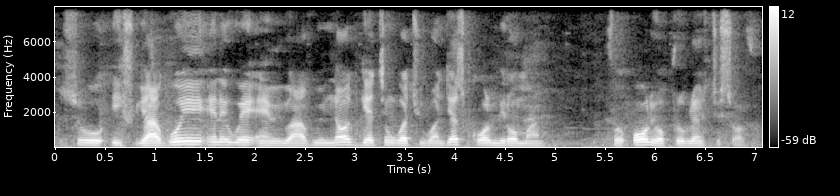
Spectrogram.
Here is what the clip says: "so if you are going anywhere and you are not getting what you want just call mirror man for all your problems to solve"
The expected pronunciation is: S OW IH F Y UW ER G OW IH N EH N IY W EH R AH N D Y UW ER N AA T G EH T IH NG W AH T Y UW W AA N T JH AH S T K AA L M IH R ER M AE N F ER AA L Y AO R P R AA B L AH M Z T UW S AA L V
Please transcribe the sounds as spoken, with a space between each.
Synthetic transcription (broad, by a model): S OW IH F Y UW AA G OW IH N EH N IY W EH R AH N Y UW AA N AA T G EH T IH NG W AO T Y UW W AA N JH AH S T K AA L M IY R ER M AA N F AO AA L Y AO P R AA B L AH M S T UW S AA L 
